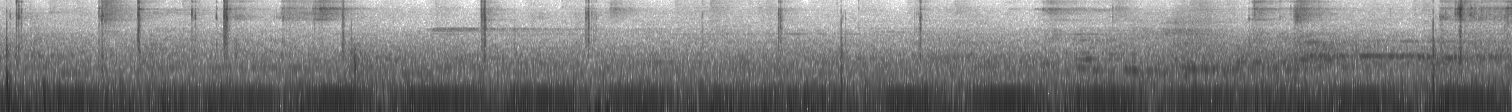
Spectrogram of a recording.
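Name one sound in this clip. Poker chips click and clack together.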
